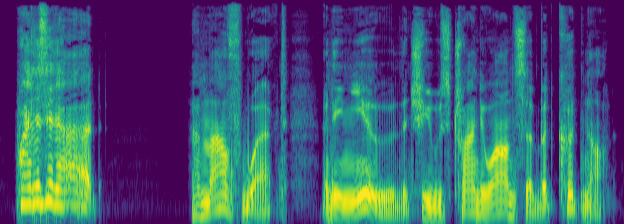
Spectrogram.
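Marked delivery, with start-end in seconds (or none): 0.2-1.1 desperate, very high-pitched pleading voice. A man leans over Janie, who cannot speak: desperate question. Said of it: "he asked desperately".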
